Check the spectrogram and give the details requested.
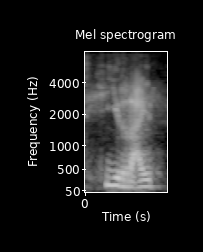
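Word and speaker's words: Hiraeth: The main term is Hiraes with a th at the end, but it's pronounced a bit different. It's pronounced Hiraes in the Hmm. language, in the Welsh language.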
